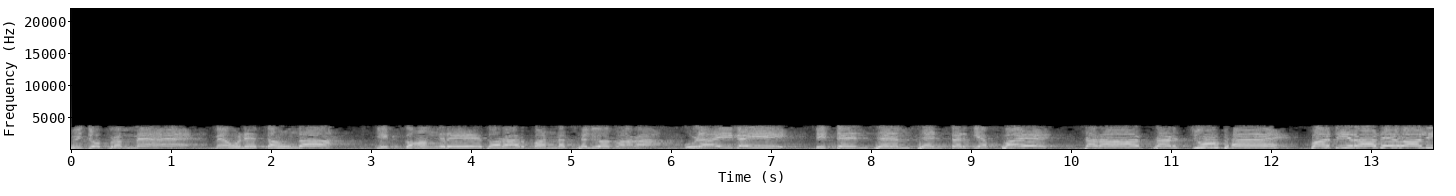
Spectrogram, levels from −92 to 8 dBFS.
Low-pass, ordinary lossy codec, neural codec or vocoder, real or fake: 3.6 kHz; none; none; real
